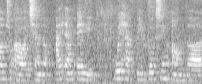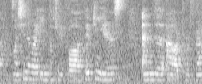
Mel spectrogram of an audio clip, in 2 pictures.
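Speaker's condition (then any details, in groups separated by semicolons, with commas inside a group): No condition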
